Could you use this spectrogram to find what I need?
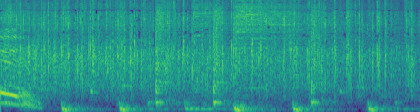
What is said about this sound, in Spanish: Un aplauso por eso. ¡Claro que sí! Y más fuerte el aplauso, más fuerte. Más fuerte, porque esto es Tengo Algo Que Decirte.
